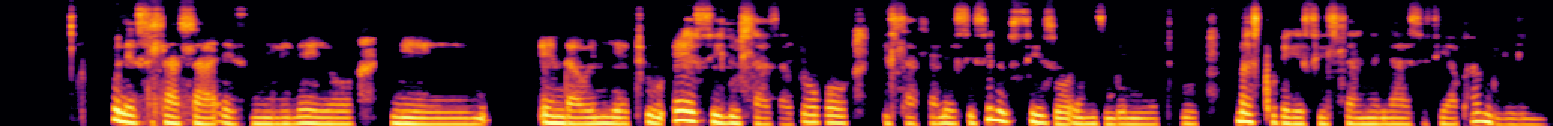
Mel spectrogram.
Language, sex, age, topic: North Ndebele, female, 25-35, health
